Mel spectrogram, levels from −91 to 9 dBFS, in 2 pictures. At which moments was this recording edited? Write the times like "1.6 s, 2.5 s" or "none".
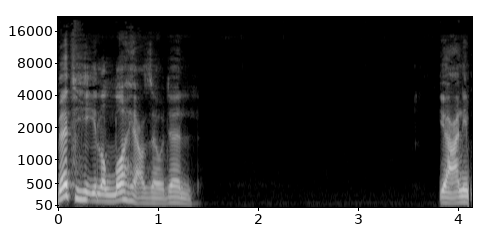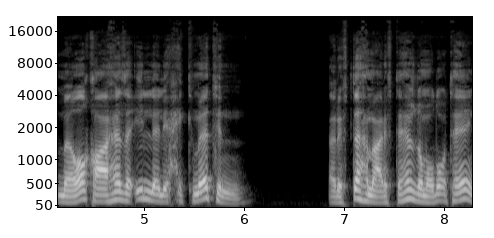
4.1 s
